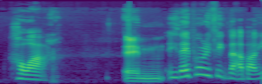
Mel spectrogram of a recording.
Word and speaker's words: Hoare: It's actually pronounced Hoare. Hoare.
